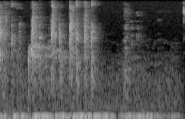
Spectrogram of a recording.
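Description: Computer keyboard being typed on in a quick run of key clicks as a password is entered, over a steady low hum.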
